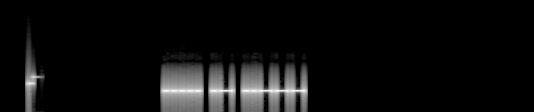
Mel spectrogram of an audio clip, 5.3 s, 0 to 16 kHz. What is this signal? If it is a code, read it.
Morse code, heard as a keyed tone, about 30 wpm, 700 Hz. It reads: 5A2
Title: Common Cut Numbers - 3-Digit 30wpm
